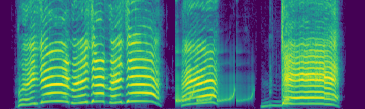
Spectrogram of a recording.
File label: taunt, speech, French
